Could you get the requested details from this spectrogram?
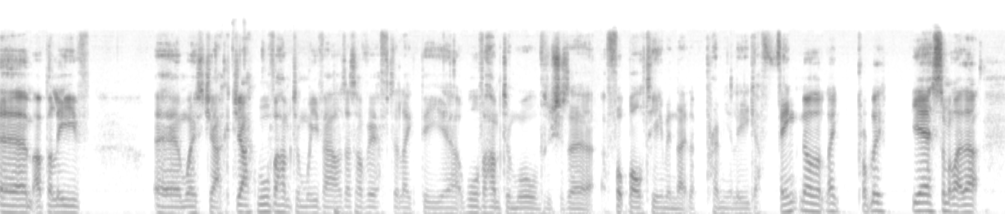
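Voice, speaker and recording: Very fast speech with a Yorkshire accent. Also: man, medium pitch for a man, ordinary pitch variation. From Yorkshire, England (Huddersfield). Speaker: esports team coach. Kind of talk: casual interview. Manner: hesitant, many fillers.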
